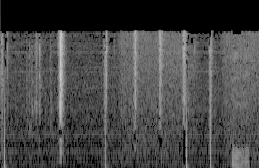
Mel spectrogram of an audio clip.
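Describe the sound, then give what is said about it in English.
A balky tape recorder is handled: several sharp mechanical clicks and clacks at uneven intervals, quiet in between, with a short low buzzing at the very end. “Few more interviews from the street now. Assuming I can get this tape recorder to work,”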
